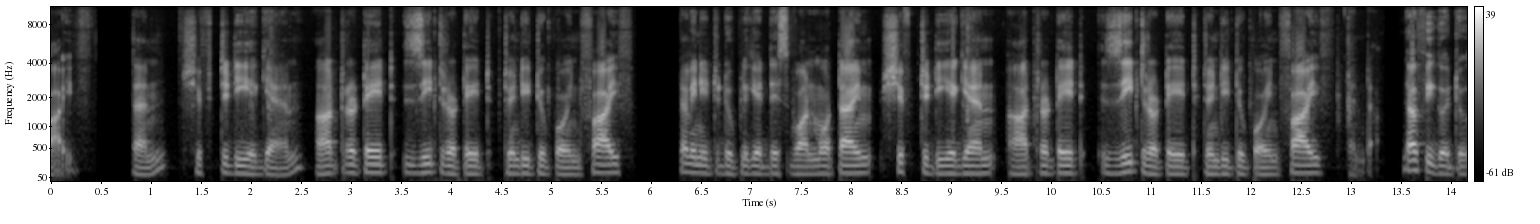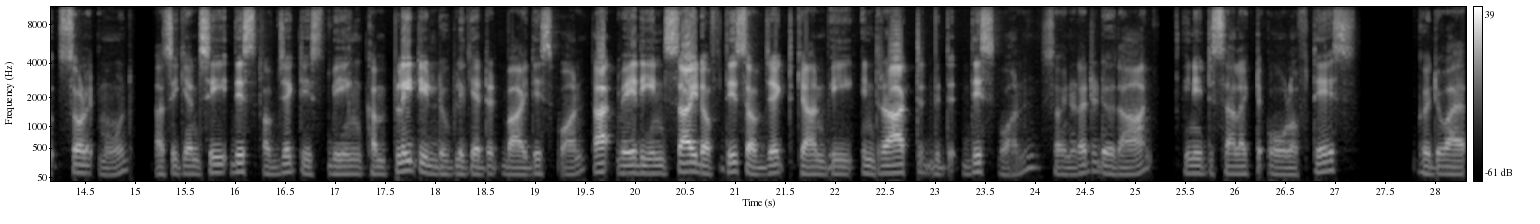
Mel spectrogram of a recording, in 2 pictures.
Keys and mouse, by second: 0.5 KP_Enter, 2.0-5.3 typing, 5.9 KP_Enter, 9.0-12.3 typing, 12.9 KP_Enter, 14.3 click, 15.1-15.9 middle drag, 16.4-17.0 shift+middle drag, 25.3-26.8 middle drag, 27.4 click.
